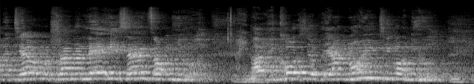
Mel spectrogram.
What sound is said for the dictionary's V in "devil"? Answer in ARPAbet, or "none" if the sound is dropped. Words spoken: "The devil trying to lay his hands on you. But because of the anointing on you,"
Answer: W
